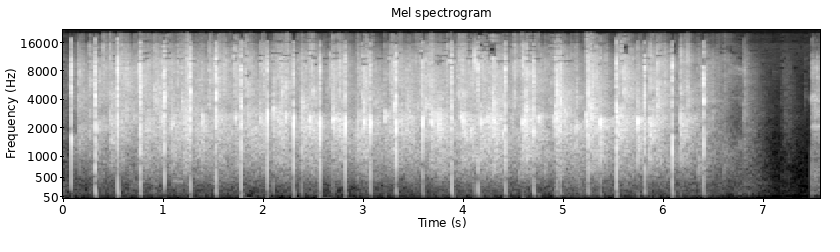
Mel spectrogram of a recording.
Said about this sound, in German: Und zwar das Projekt CCCTV. Und wir begrüßen mit einem tosenden Applaus auf der Bühne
